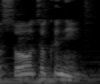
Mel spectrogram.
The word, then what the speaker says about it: 相続人: 好，那这边第一个知道的单字是这个汉字写作相续人，念作相続人。相続人相续是继承，那相续人就是继承人。这边就是提到的有关于继承人呢。相続人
